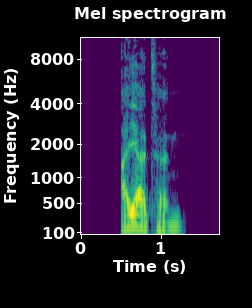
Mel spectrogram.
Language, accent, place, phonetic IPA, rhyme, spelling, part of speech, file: German, Germany, Berlin, [ˈaɪ̯ɐtn̩], -aɪ̯ɐtn̩, eierten, verb, De-eierten.ogg
- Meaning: inflection of eiern: 1. first/third-person plural preterite 2. first/third-person plural subjunctive II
